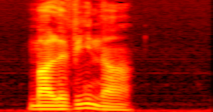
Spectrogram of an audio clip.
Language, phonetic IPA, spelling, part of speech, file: Polish, [malˈvʲĩna], Malwina, proper noun, Pl-Malwina.ogg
